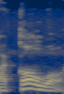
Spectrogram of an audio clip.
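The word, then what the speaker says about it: ἀκούω: Aquí en Mateo 13, oíd es la palabra griega akuo o akouo, así se escribe con K de kilómetro, akouo, que significa lo mismo que Shama, oír.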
